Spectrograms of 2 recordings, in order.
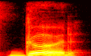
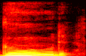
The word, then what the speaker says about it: good: We also have words like good. It's good, not good. It's a slightly different sound between food and good.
